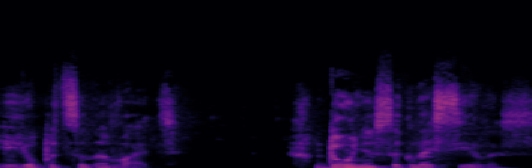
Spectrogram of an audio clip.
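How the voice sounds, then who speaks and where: A woman's dark, mellow voice with lively intonation at a very slow pace. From Moscow. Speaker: actress. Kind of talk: audiobook reading of classic prose.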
